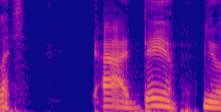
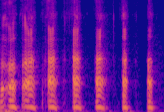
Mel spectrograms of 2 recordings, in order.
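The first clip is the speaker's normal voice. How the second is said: real laugh. Real, not acted. Laughing at old title defenses.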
